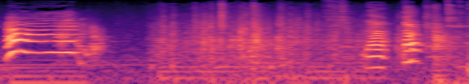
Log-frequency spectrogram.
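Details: Pet Ducorps's cockatoo, waiting for its morning treats, gives a loud, ringing, slightly wavering call, followed by a person talking softly.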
